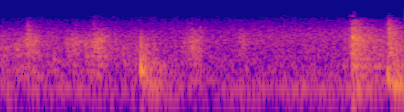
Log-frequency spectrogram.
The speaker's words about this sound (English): Mr. Keene, someone just come into the house. I heard the front door close.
